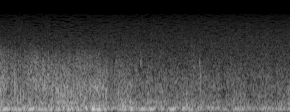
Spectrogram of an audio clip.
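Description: Low, steady rumble of a distant torpedo explosion, fading away as it goes.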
